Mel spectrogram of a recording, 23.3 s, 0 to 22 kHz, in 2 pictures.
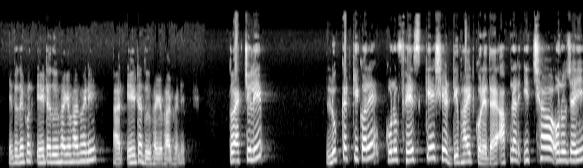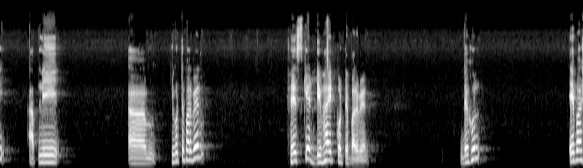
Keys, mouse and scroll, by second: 5.7-7.6 middle drag, 7.6-8.5 scroll up 1, 8.5-9.5 scroll up 1, 9.5-10.7 scroll up 1, 19.5-21.9 scroll down 2, 21.9-23.3 middle drag.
